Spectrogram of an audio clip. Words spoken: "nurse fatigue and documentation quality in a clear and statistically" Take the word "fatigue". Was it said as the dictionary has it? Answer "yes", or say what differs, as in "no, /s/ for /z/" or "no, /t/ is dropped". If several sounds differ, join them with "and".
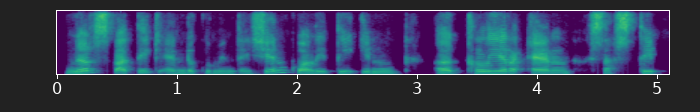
no, /p/ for /f/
